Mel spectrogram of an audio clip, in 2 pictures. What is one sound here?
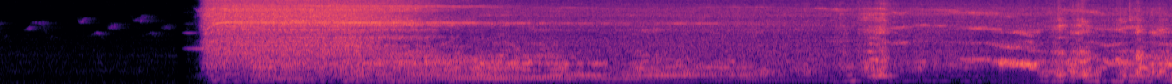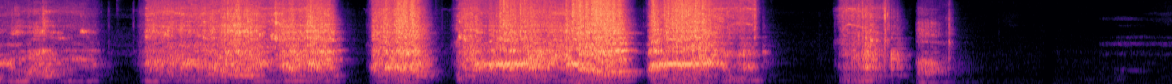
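A cordless drill whirs and bores into metal in short bursts.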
